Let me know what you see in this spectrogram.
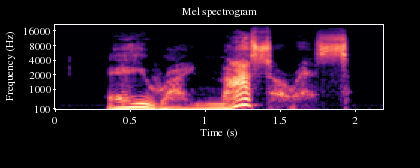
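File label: English RHINOCEROS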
